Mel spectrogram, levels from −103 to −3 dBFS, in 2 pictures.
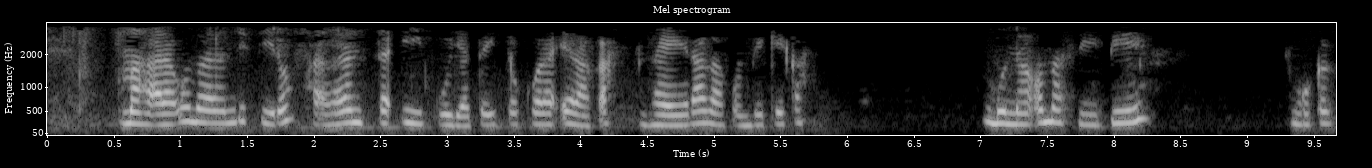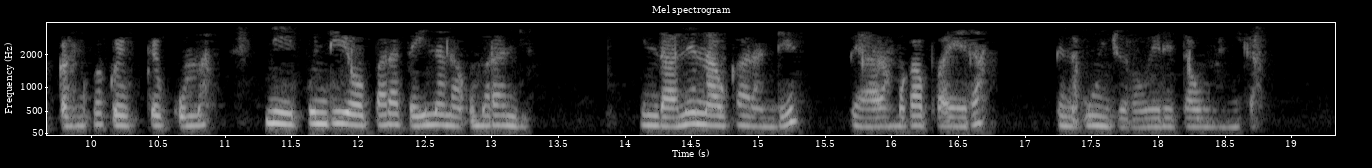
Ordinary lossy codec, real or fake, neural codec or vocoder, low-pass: MP3, 24 kbps; real; none; 3.6 kHz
